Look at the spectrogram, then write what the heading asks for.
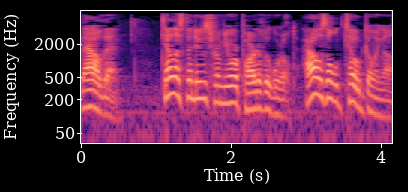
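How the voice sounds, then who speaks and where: Putting on a character voice, a man speaks at a moderate pace, fairly high in pitch and swinging very widely up and down. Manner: hearty.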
